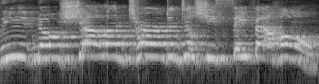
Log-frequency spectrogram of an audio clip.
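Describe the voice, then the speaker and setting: A woman speaks in a put-on character voice with an extremely high pitch. Her pace is fairly slow, her intonation fairly even, and there is a slight echo. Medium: read story. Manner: stern, commanding.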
